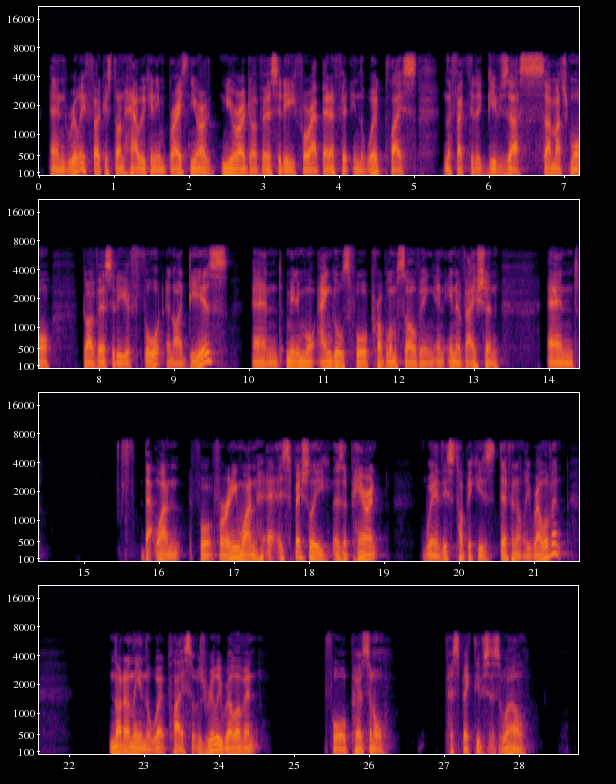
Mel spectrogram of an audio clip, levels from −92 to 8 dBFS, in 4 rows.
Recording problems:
garbled, watery; slightly; nothing above 6.5 kHz

